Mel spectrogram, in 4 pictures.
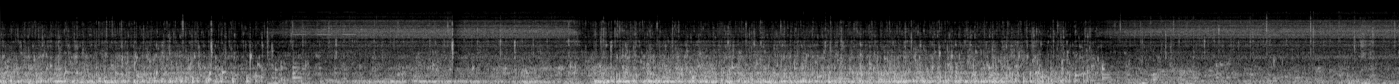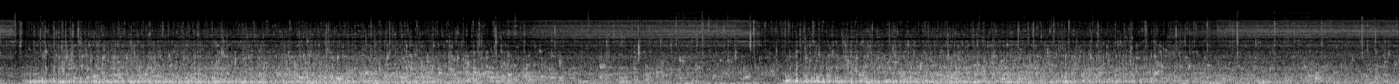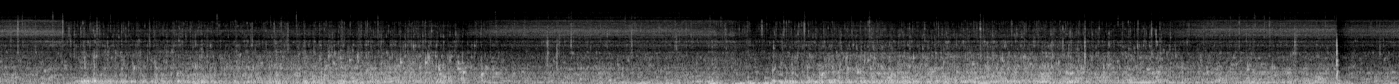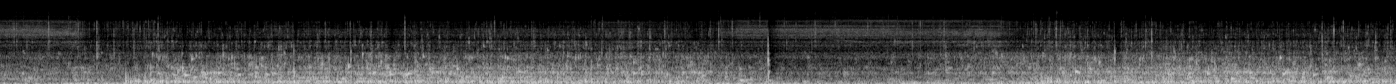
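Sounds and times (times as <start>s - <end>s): exhaled bubbles rumbling: 0.0s - 55.9s
regulator inhale hiss: 2.7s - 6.0s, 10.9s - 14.3s, 17.8s - 21.8s, 25.8s - 28.8s, 32.3s - 36.0s, 36.7s - 43.2s, 47.9s - 52.8s.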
